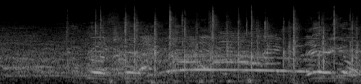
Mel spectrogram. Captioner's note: crowd cheering; crowd clapping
